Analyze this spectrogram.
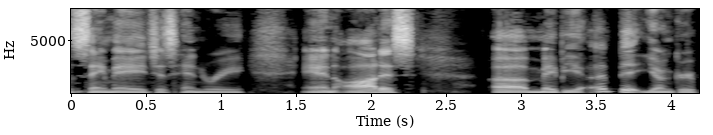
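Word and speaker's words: Ottis: we meet becky and am i calling him otis or odyss okay in the movie he's called otis in real life the real life character is odyss that's how you pronounce this so i should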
